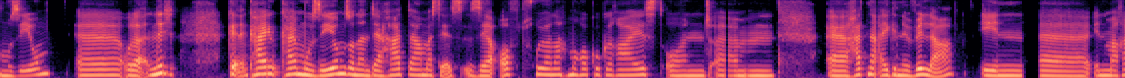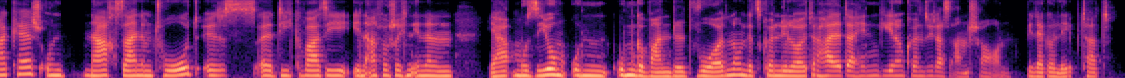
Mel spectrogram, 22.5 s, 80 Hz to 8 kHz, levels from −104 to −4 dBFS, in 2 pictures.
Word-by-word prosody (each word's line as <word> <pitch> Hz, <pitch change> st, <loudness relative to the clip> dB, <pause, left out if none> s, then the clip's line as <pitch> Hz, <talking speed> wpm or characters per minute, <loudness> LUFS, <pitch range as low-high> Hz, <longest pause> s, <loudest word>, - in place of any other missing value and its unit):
Museum, 190 Hz, +7 st, -1 dB, 0.2 s
äh 205 Hz, 0 st, 0 dB
oder 190 Hz, -2 st, +1 dB
nicht 235 Hz, +1 st, +5 dB, 0.5 s
ke 210 Hz, -, +3 dB
kein 240 Hz, +3 st, +4 dB
kein 230 Hz, +3 st, +4 dB
Museum, 215 Hz, +4 st, +6 dB
sondern 210 Hz, -4 st, +3 dB
der 185 Hz, -2 st, -1 dB
hat 215 Hz, +1 st, -1 dB
damals 205 Hz, -2 st, 0 dB
der -, -, -2 dB
ist -, -, -1 dB
sehr 180 Hz, +1 st, -1 dB
oft 220 Hz, +1 st, -3 dB
früher 225 Hz, -2 st, 0 dB
nach 220 Hz, -2 st, -1 dB
Marokko 215 Hz, +1 st, -1 dB
gereist 210 Hz, +2 st, -2 dB
und, 185 Hz, 0 st, -1 dB, 0.2 s
ähm, 185 Hz, 0 st, 0 dB, 0.5 s
äh, 180 Hz, 0 st, +2 dB
hat 215 Hz, +4 st, -1 dB
'ne 235 Hz, -, +3 dB
eigene 195 Hz, -2 st, +1 dB
Villa 220 Hz, +2 st, +4 dB, 0.3 s
in 190 Hz, -1 st, +2 dB, 0.2 s
äh, 175 Hz, -2 st, -1 dB
in 195 Hz, 0 st, +1 dB
Marrakesch 210 Hz, +6 st, -1 dB
und 200 Hz, -2 st, -1 dB, 0.2 s
nach 190 Hz, 0 st, 0 dB
seinem 185 Hz, -1 st, +1 dB
Tod 200 Hz, +5 st, +1 dB
ist, 195 Hz, -1 st, -4 dB
äh, 190 Hz, -1 st, -1 dB
die 185 Hz, +1 st, -4 dB
quasi, 190 Hz, 0 st, -1 dB
in 185 Hz, +1 st, -3 dB
Anführungsstrichen, 190 Hz, +1 st, -3 dB
in 180 Hz, +1 st, -1 dB
einen, 175 Hz, -1 st, 0 dB, 0.4 s
ja, 170 Hz, +3 st, 0 dB
Museum 190 Hz, +3 st, +5 dB
un 185 Hz, -4 st, +1 dB
umgewandelt 165 Hz, -5 st, +1 dB
worden 170 Hz, +3 st, +1 dB
und 210 Hz, -2 st, 0 dB
jetzt 180 Hz, -, -2 dB
können 185 Hz, -1 st, -1 dB
die 180 Hz, -, +1 dB
Leute 175 Hz, +2 st, -1 dB
halt 180 Hz, 0 st, 0 dB
da 180 Hz, -, +1 dB
hingehen 180 Hz, +1 st, -8 dB
und 185 Hz, -, -11 dB
können 180 Hz, -1 st, -9 dB
sich 180 Hz, -, -10 dB
das 165 Hz, -2 st, -6 dB
anschauen, 145 Hz, 0 st, -12 dB
wie 165 Hz, -, -8 dB
der 155 Hz, -, -1 dB
gelebt 155 Hz, +1 st, -6 dB
hat. 150 Hz, -1 st, -8 dB
190 Hz, 175 wpm, -25 LUFS, 180-205 Hz, 0.5 s, Museum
